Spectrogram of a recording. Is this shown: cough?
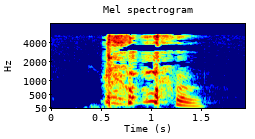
yes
